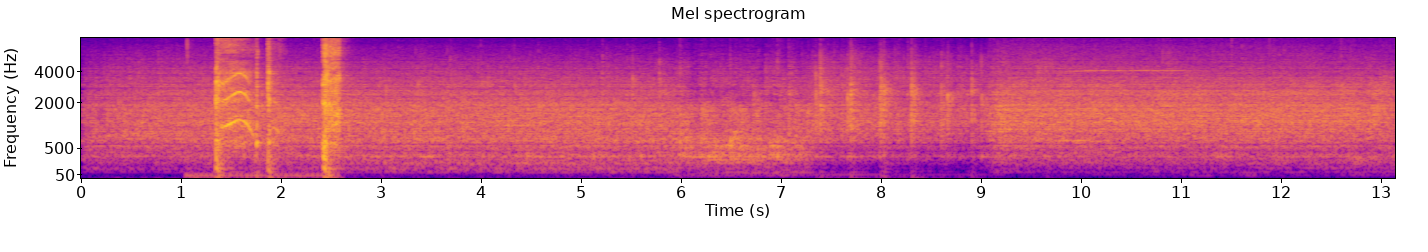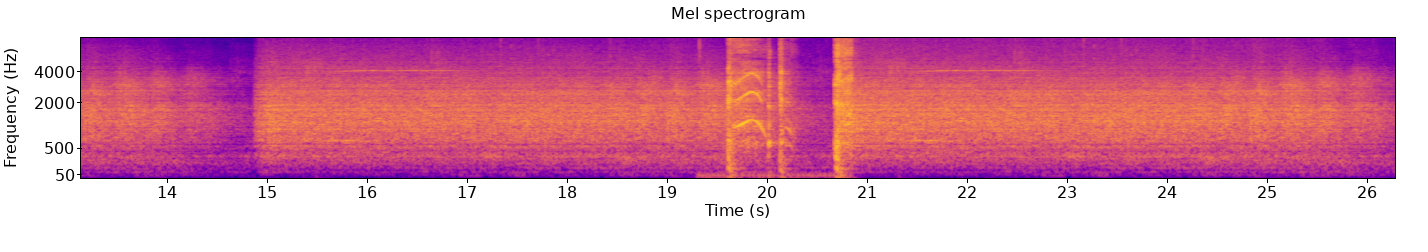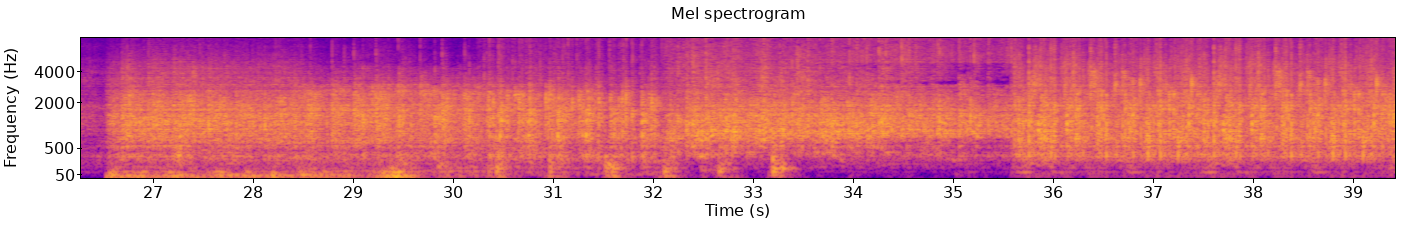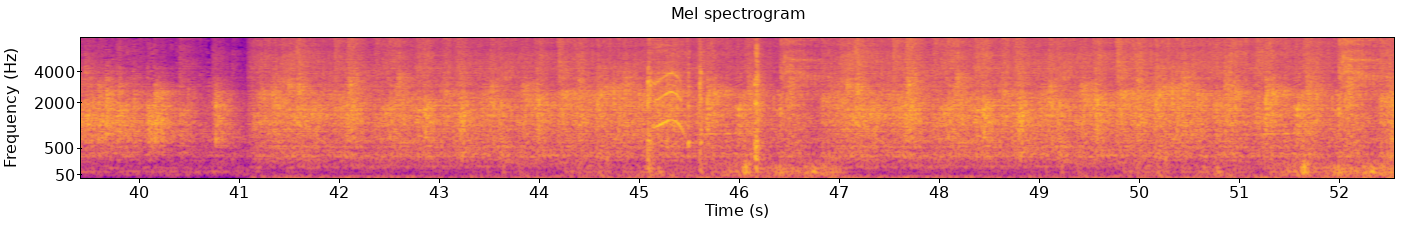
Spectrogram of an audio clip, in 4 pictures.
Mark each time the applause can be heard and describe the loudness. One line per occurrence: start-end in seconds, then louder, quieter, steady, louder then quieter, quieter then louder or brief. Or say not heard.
0.0-52.5 louder.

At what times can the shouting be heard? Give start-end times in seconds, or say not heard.
not heard.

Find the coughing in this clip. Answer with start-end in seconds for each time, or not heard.
1.1-2.6, 19.6-20.9, 45.0-46.2.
